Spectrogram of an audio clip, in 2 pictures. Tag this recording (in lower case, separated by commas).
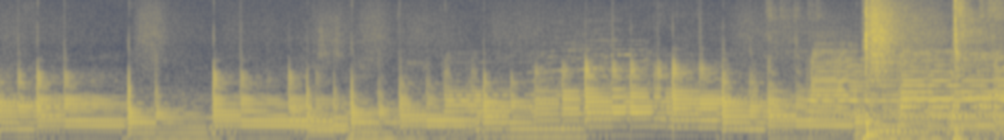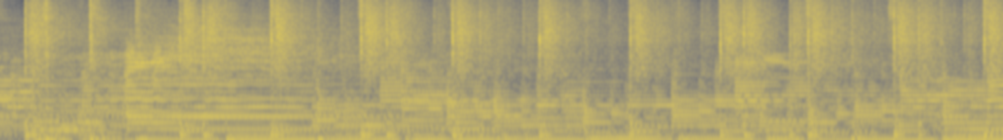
music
